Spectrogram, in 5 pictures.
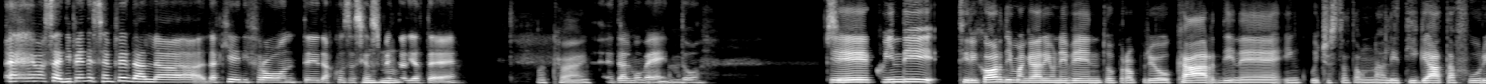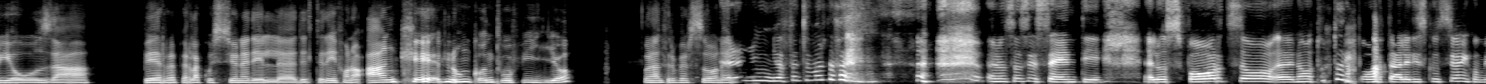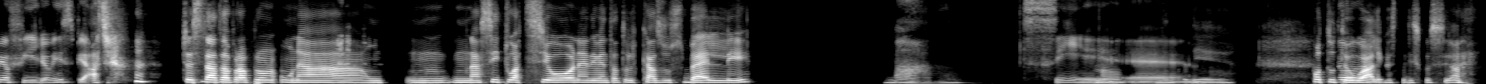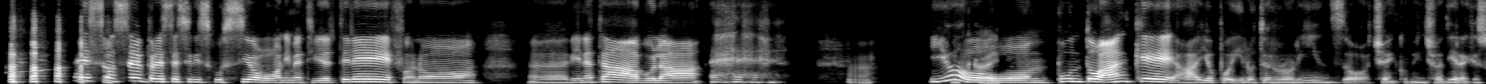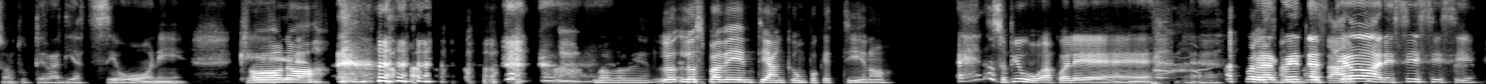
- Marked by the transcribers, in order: laughing while speaking: "anche"; other background noise; chuckle; laugh; chuckle; in Latin: "casus belli?"; laugh; chuckle; unintelligible speech; chuckle; laughing while speaking: "A quale santo votarti"
- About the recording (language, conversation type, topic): Italian, podcast, Quali regole segui per usare lo smartphone a tavola o durante una cena?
